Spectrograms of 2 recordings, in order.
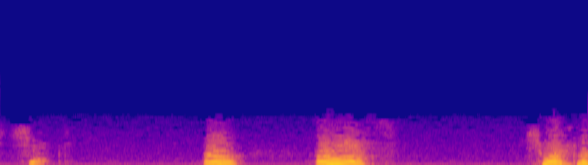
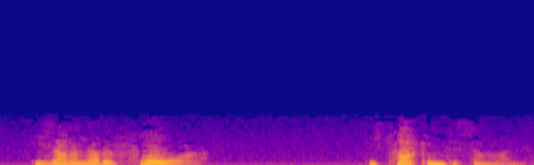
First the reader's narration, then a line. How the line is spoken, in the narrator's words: Schwartz muttered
